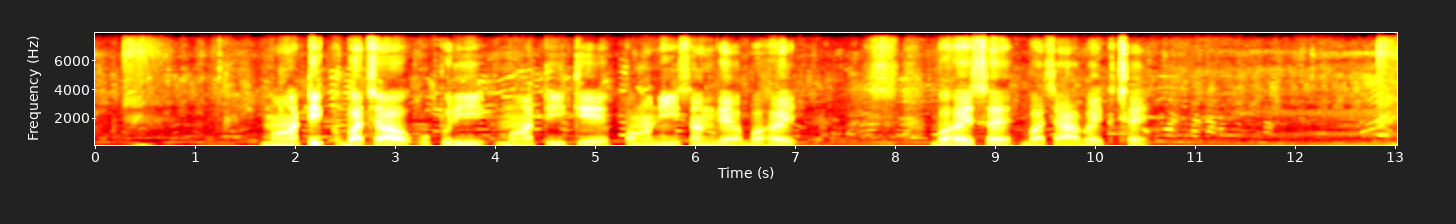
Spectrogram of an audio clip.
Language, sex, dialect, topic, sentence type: Maithili, male, Bajjika, agriculture, statement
